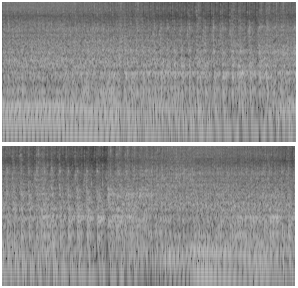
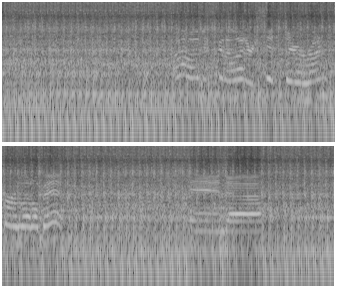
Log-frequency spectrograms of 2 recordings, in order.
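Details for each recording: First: Air-cooled single-cylinder diesel just reassembled, idle adjustment off: uneven stumbling, surging thump instead of steady idle, smoke; rough running, owner suspects air in fuel line or leaking fitting sucking air. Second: Freshly reassembled air-cooled diesel engine left idling to burn some fuel; even, steady clatter with no misses or knocks throughout, looks somewhat happy. Normal idle.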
